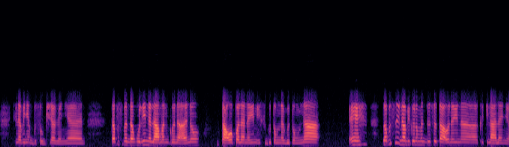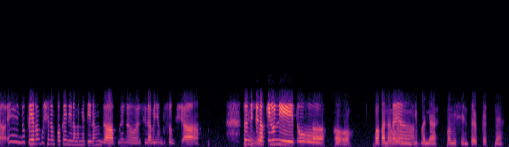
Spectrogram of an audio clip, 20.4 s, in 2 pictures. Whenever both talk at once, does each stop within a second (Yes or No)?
Yes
